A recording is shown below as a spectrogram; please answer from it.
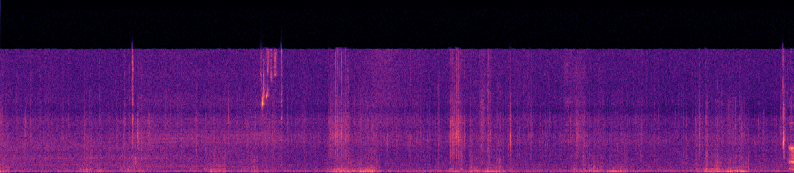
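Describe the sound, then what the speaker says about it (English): Heavy rain pelts a car windshield in Oklahoma City, a dense steady hiss with low rumbling swells like distant thunder that rise and fall every second or so. "With the rain on the windshield"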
